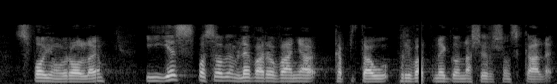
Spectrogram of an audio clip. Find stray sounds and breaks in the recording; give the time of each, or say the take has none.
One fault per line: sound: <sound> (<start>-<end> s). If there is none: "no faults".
sound: dropout (4.2-4.2 s)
